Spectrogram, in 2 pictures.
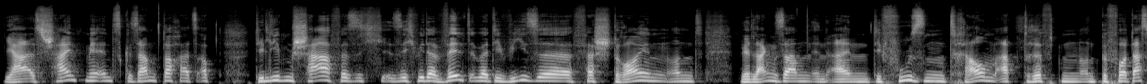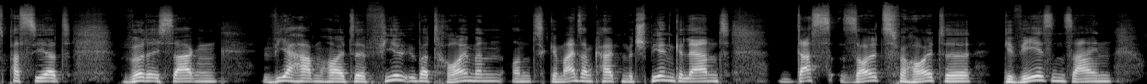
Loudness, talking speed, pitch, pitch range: -16 LUFS, 135 wpm, 145 Hz, 135-160 Hz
